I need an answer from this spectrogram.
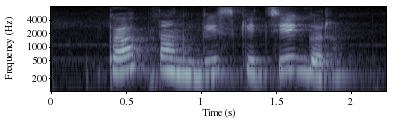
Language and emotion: Russian, neutral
